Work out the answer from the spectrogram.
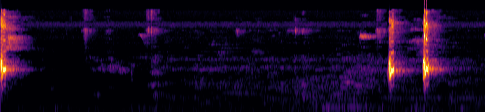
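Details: Sooty-headed bulbul, a lively 'gacor' lure recording meant to make other bulbuls answer: one short harsh note, a pause of nearly four seconds, then two quick clipped notes in a row.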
